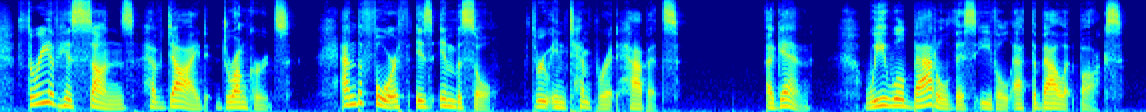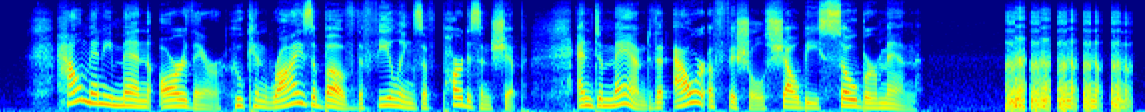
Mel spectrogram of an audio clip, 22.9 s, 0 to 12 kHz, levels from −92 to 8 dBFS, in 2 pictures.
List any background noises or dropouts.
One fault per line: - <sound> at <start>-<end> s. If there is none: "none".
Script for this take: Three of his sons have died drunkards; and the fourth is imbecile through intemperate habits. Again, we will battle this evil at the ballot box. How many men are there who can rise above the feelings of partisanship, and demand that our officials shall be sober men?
- laugh at 21.5-22.8 s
